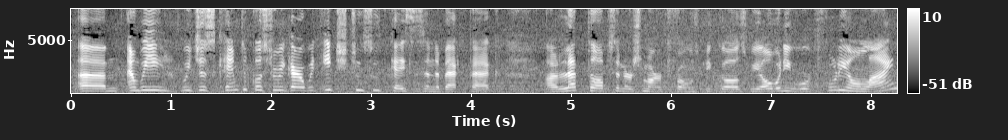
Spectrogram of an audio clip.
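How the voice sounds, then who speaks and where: A woman's voice: fairly high pitch, moderate pace. A middle-aged woman from the Netherlands with a Dutch accent, chatting casually to the camera outdoors by the ocean, with plenty of fillers as she searches for words. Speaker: vlogger. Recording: noisy outdoor recording.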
